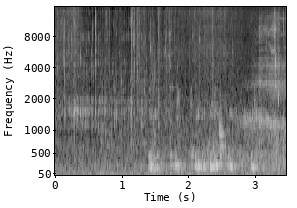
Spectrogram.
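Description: A water cooler gurgles, a run of deep bubbly glugs as liquid fills, over a faint steady trickle and room hiss, with no voices.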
